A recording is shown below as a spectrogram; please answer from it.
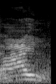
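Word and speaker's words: isle: অ্যান্ড দি আইল, আইল মানে কি? ভূখণ্ড, অর্থাৎ নিজের এই রাজত্বটা। আইল মানে কি? ভূখণ্ড। এটা ISL, এটা কিন্তু আইসেল বলবি না, কেউ কি বলবি এটাকে? আইল, এস এর উচ্চারণ নাই, ISL কি হবে?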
